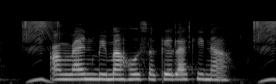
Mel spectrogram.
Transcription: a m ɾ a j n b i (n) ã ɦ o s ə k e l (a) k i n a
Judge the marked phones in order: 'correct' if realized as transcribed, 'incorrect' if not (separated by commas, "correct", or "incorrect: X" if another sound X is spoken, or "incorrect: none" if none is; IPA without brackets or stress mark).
incorrect: m, correct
